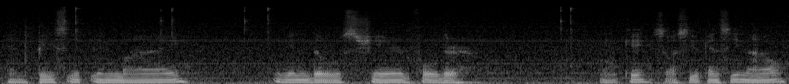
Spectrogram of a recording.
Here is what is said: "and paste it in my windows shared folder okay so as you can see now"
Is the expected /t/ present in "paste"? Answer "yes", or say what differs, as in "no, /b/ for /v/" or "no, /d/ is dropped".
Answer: no, /t/ is dropped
